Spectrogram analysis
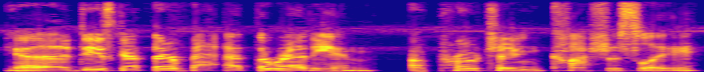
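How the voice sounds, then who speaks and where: A man chats and jokes as a player in a tabletop game. His voice is bright and fairly high for a man, with plenty of creak and an unhurried pace. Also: level tone, a little hiss or hum, low-quality recording. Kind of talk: casual improvised game banter.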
